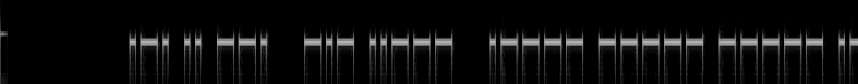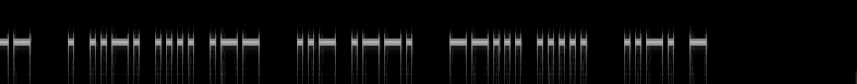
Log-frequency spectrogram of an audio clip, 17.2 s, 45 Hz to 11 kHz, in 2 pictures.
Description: Morse code, heard as a keyed tone, about 22 wpm, 700 Hz. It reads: RIG K2 100W EFHW UP 75 FT
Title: Practice QSO - Exchange 2 - Info - 22wpm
